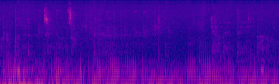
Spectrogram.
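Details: Close, resonant purr of a female house cat indoors, a droning low rumble with short dips roughly every one to two seconds at each breath, and soft whispered words in the background.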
